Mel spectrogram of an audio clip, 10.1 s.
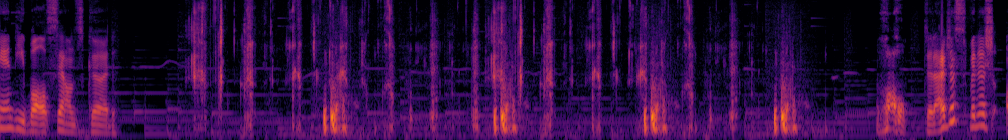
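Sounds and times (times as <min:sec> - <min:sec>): crackly candy crunches: 0:01.9 - 0:07.6
loud chewing munches: 0:01.9 - 0:08.2.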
